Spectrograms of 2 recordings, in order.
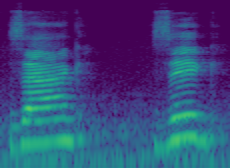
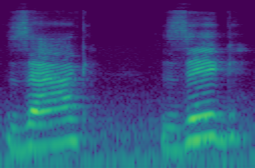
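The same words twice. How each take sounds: The two takes are said the same way.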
